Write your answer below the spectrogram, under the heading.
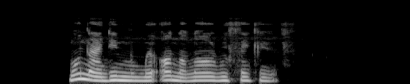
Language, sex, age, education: Igbo, female, 30-45, secondary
